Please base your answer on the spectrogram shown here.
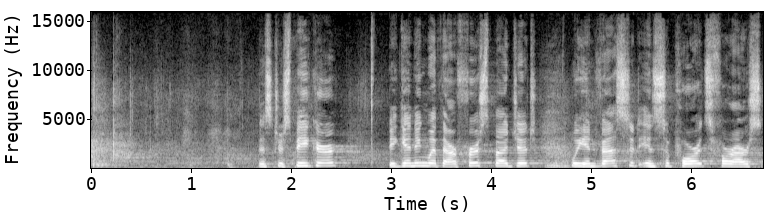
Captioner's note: some Applause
